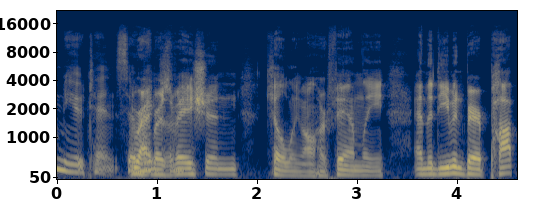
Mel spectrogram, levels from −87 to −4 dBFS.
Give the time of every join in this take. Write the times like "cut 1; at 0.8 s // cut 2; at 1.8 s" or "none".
cut 1; at 0.9 s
